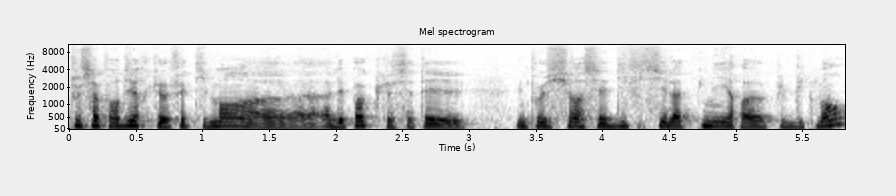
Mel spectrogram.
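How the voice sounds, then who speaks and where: Over a quiet background, a man with a dark, mellow tone and medium pitch talks at a moderate pace. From France, Corrèze. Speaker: interviewee, former activist. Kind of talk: testimony. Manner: halting.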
